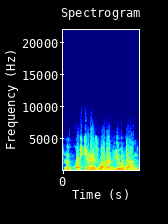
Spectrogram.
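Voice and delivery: a grim low demand for answers; low accusing demand. Acted. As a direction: drop low and accuse him coldly. Confronting the sculptor.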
